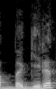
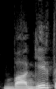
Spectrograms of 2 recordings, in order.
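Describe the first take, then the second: First: Said in the usual way. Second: बागीर्थ with long baa, closed ending; mispronounced भगीरथ. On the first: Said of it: "भगीरथ होता है". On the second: Shown as a demonstration. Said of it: "बागीर्थ नहीं होता".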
